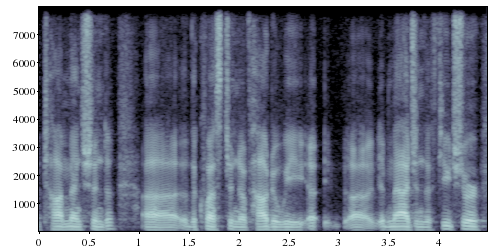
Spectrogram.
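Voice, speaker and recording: A man giving a conference presentation, hesitant, with many fillers and restarts. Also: low-pitched. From United States. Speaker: museum director presenting at a forum.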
